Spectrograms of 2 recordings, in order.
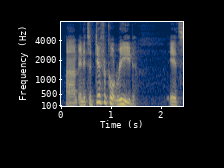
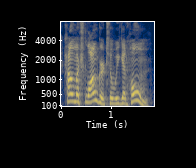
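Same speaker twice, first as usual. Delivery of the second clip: higher, lightly voiced whiny kid asking; impatient little boy; 9 semitones higher, 5 dB louder than usual. A narrator's reading. Boy on the truck asking his sister again, impatient and higher. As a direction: ask like a kid who can't wait.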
